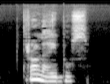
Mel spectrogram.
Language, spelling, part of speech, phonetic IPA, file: Polish, trolejbus, noun, [trɔˈlɛjbus], LL-Q809 (pol)-trolejbus.wav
